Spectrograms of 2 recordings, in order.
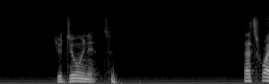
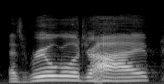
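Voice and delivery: ordinary delivery

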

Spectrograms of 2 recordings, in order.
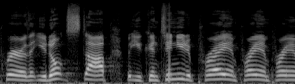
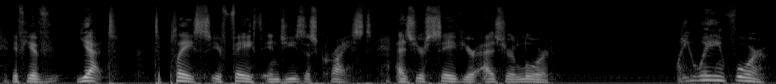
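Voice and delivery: soft, low, hushed invitation; earnest altar appeal; 4 semitones lower, 8 dB quieter than usual. Real, not acted. Preacher inviting listeners to place faith in Jesus, hushed and earnest. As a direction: appeal gently, leaving long pauses. Altar call and led prayer.

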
